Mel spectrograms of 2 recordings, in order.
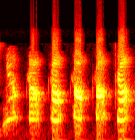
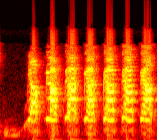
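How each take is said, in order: First: Steady, evenly spaced yelps in a very high voice; even hen yelps. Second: Shrill rapid hen yelps mimicked in a very high voice; high fast yelps. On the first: Hunter showing the subtler yelp cadence, very high even yelps. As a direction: keep an even cadence, hit the high note. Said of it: "Or they can be subtle like this". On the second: Hunter demonstrating the plain yelp to viewers, very high voice. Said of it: "Just that high pitch". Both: Shown as a demonstration.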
